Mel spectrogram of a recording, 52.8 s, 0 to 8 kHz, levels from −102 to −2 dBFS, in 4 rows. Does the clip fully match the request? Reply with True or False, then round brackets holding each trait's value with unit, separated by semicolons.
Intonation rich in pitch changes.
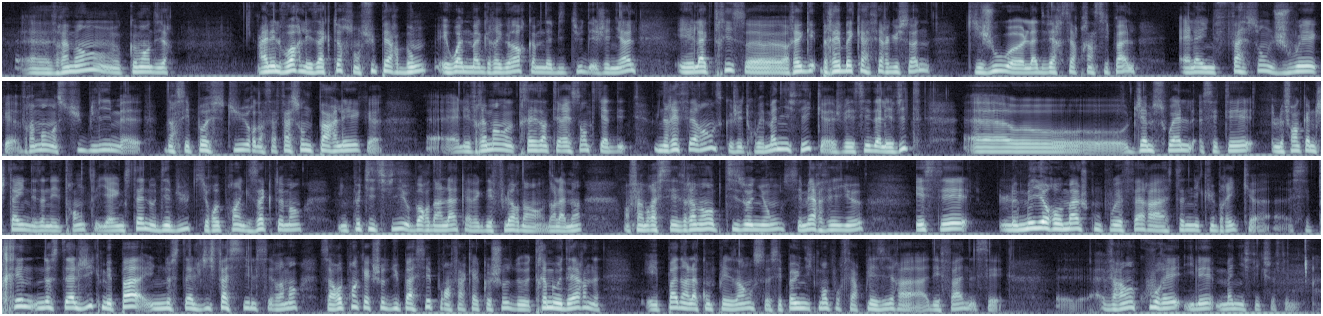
False (3.6 semitones)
